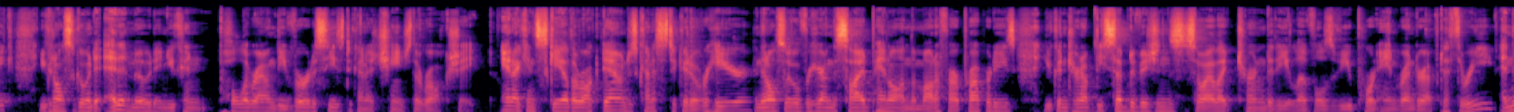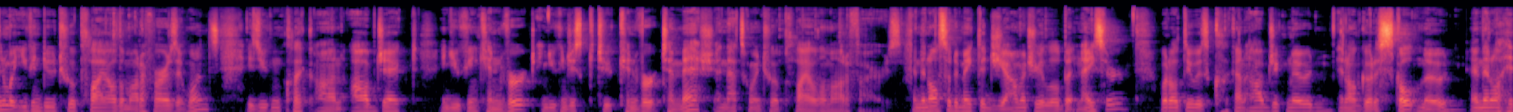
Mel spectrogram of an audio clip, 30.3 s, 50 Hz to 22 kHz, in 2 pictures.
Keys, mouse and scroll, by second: 0.4 Tab, 1.2 g, 2.8 g, 3.2 Tab, 3.4-3.8 drag, 5.0-7.2 typing, 9.0 drag, 10.8 drag, 14.2 middle drag, 22.7 middle click, 23.1 Tab, 23.4 shift+middle click, 23.6 Tab, 24.2-25.2 middle drag, 27.2-29.1 drag.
